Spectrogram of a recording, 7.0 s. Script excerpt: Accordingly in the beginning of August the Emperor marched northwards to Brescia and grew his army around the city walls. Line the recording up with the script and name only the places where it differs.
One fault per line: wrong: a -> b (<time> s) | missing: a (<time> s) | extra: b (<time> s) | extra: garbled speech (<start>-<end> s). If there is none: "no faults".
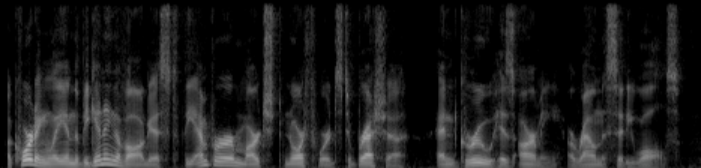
no faults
